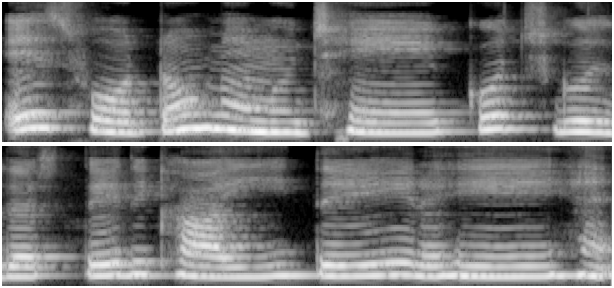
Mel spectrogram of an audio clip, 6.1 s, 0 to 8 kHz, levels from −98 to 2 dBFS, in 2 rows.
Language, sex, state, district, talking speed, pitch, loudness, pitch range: Hindi, female, Madhya Pradesh, Umaria, 100 wpm, 235 Hz, -13 LUFS, 220-260 Hz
